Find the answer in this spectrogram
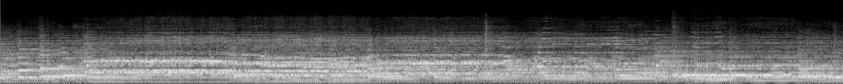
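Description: Mixed-voice church choir of men and women singing, holding long notes.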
